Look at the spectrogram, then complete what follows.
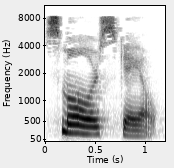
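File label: "smaller-scale", English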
